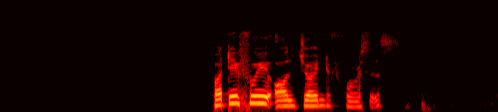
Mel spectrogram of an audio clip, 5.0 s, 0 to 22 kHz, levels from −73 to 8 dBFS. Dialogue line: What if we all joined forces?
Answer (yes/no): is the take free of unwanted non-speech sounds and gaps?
yes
